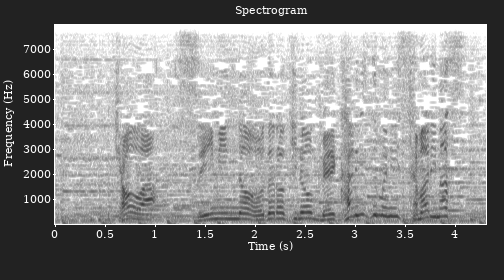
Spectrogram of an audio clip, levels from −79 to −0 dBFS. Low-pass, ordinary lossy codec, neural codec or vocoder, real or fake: none; none; none; real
